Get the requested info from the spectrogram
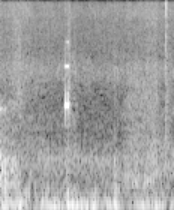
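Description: A single short electronic beep a little under a second in, over an otherwise very quiet background.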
